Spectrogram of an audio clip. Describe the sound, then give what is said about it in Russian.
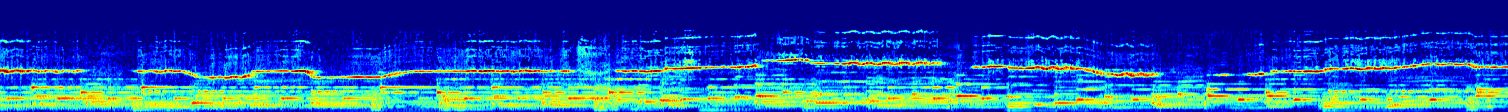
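A bright, sustained artistic whistled melody with vibrato glides and leaps above a full instrumental accompaniment, performed loud for the whole passage with no talking. “Я начинал насвистывать и искал какие-то интуитивно приемы.”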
